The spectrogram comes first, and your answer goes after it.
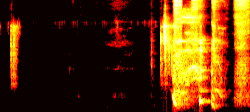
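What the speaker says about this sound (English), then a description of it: "I apologize for the coughing, people." A single short cough, a long silence, then a louder burst of harsh coughing and throat clearing close to the microphone from someone who is unwell.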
